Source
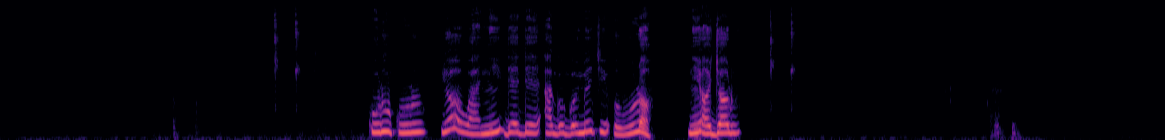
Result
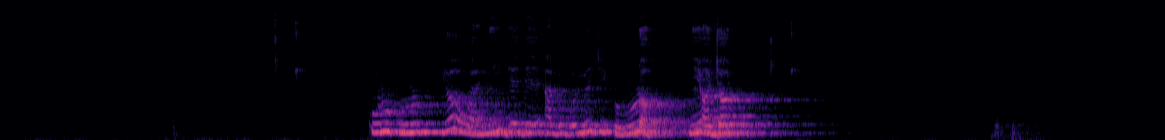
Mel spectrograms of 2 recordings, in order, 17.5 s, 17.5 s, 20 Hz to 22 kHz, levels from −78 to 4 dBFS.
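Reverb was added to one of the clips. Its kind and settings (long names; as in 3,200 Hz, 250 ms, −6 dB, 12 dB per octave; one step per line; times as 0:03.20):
dense smooth reverb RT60 2.3 s, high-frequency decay 0.45×, DRR 2.5 dB
level −7.5 dB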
